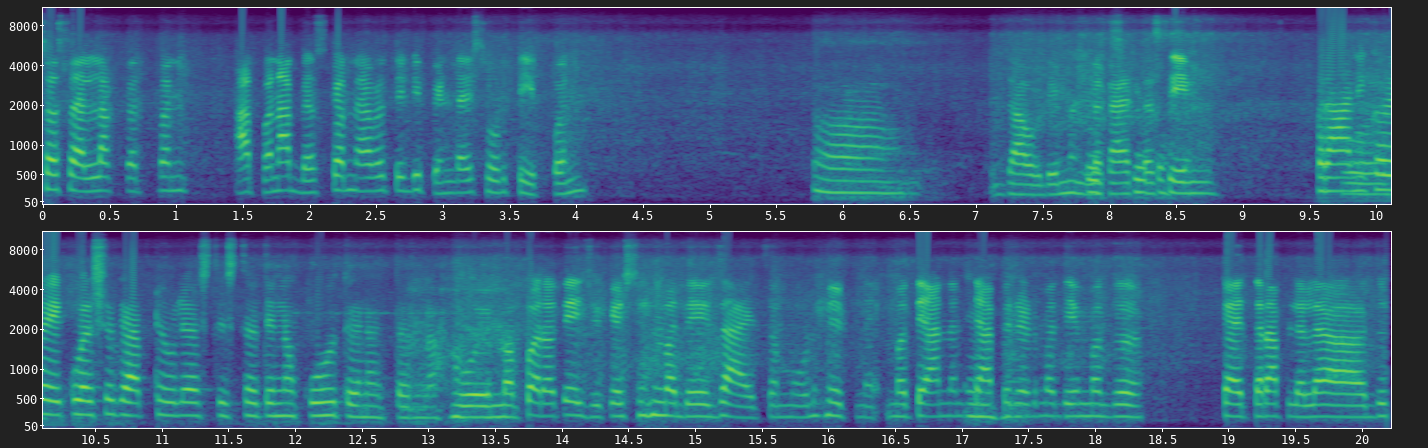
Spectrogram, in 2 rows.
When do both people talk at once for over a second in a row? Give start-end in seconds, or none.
none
